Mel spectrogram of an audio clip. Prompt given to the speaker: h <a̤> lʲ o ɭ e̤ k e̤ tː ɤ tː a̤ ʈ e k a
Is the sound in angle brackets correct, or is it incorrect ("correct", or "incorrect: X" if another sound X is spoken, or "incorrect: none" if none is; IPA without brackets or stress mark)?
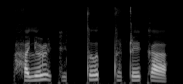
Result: incorrect: a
